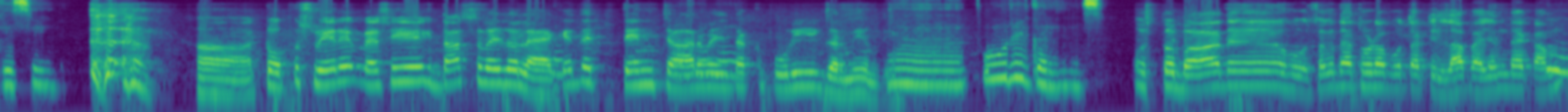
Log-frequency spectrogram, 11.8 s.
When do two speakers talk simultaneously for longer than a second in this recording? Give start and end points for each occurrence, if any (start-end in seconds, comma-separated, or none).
none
